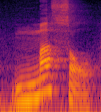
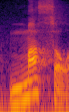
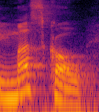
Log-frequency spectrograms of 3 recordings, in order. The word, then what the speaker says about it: muscle: E também essa palavra que muita gente erra, que significa músculo em inglês, que é muscle. Muscle. A gente não fala muscle, nem muscle. É muscle. Muscle.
